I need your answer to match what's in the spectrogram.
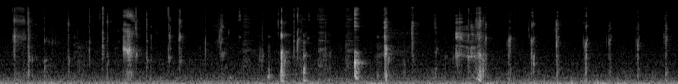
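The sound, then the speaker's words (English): Wet lip-smacking and chewing sounds mimic someone eating, done without any food as an ASMR eating example: a run of quick, irregular clicks and smacks, a few louder than the rest, over a low steady hum with no talking. “Just eat it and smack it with your lips.”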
